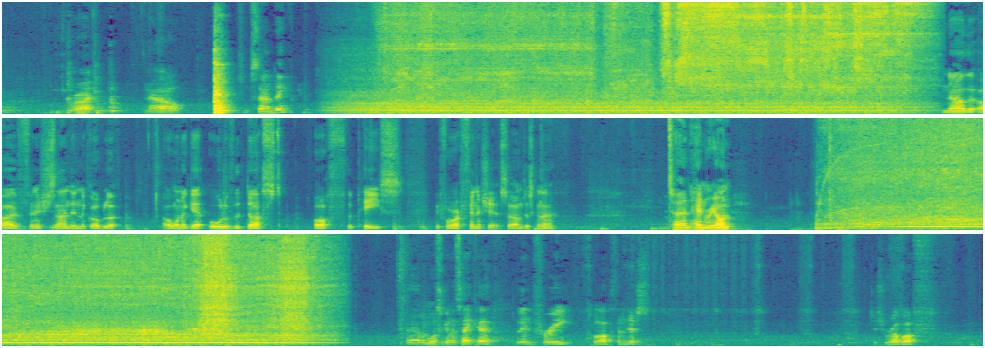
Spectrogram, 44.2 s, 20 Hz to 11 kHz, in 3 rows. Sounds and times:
Speech: 1.0 - 1.6, 2.2 - 2.8, 3.6 - 4.4, 14.1 - 23.1, 24.7 - 25.8, 35.4 - 39.2, 42.5 - 43.5
Blender: 4.8 - 14.1, 27.0 - 34.7.

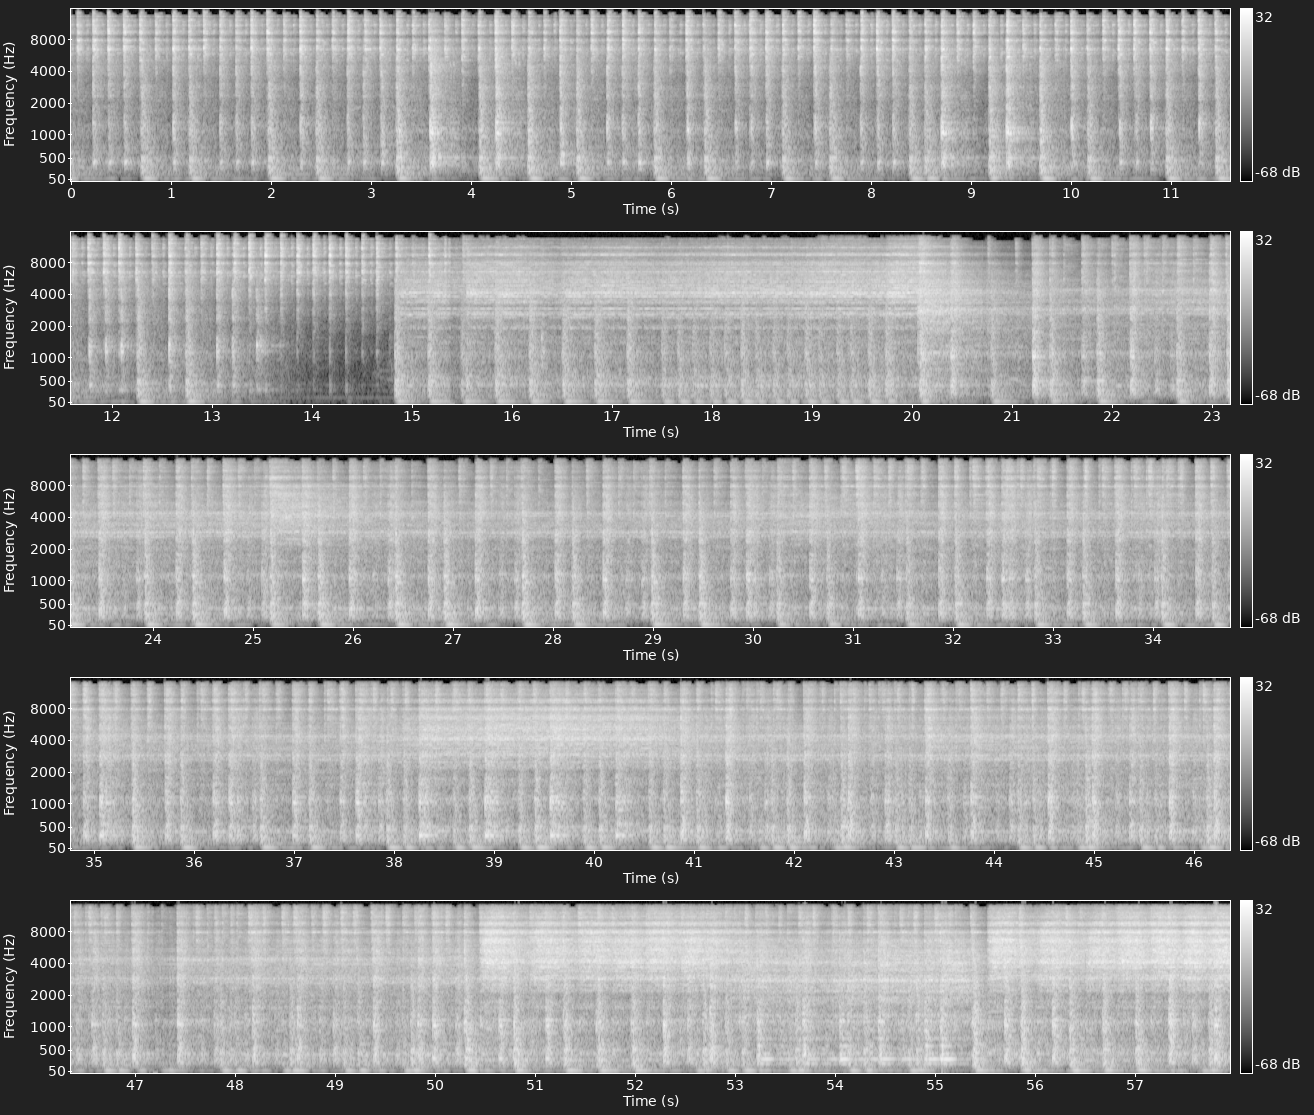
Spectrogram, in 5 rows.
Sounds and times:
Cymbal: 0.0 - 57.9
Drum kit: 0.0 - 57.9
Snare drum: 0.0 - 57.9
Bass drum: 14.7 - 22.8, 49.7 - 57.9.

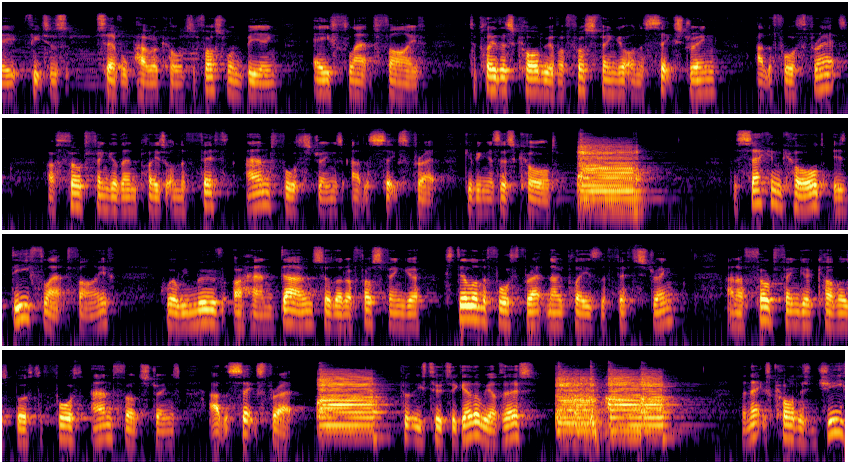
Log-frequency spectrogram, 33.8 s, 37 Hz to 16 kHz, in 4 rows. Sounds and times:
Speech: 0.0 - 14.1, 15.8 - 28.4, 29.4 - 30.8, 32.8 - 33.8.

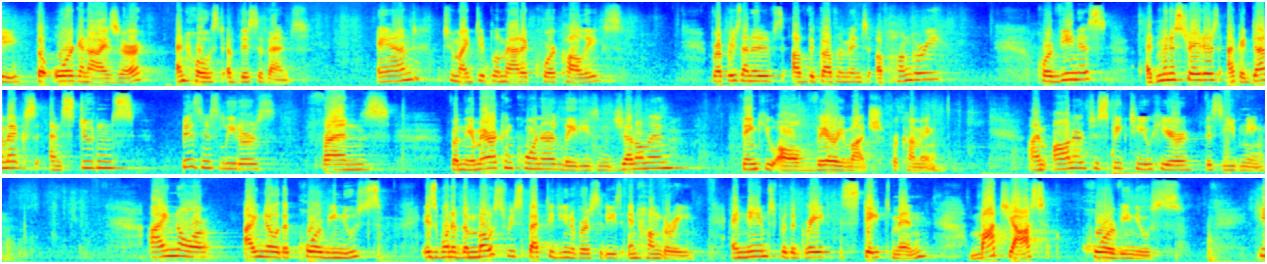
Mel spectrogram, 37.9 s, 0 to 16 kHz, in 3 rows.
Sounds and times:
Speech: 0.0 - 3.1, 3.8 - 6.3, 7.1 - 9.5, 10.4 - 22.1, 22.9 - 25.4, 26.8 - 37.2.

